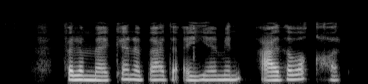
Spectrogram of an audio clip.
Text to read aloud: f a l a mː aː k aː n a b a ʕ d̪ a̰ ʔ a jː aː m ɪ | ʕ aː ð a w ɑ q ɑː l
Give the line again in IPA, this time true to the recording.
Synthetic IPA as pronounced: f a l a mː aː k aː n a b a ʕ d̪ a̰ ʔ a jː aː m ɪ | ʕ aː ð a w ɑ q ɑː l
